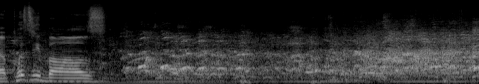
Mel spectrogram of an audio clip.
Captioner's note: laughter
